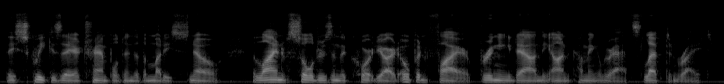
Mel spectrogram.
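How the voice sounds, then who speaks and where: A man with a low, forceful voice narrates a dramatic screenplay. He reads deliberately and theatrically, with a grave, crisp-edged tone suited to scripted action. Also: fairly even intonation.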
